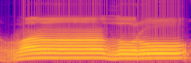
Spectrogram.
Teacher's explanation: نون کو تھوڑا سا ناک سے نکالنا ہے، منہ سے نہیں نکالنا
